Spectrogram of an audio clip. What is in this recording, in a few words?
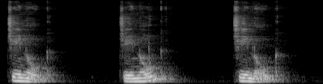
"djinug", Dhurga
